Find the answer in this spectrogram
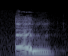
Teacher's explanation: انحرافها في اللسان، بمعنى ان انا عندي اللام بتخرج من طرف اللسان والمنطقه دي ومنطقه الحافه والحافه، وانا بجيب اللام بينحرف اللسان ناحيه الحافه · Term: الانحراف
